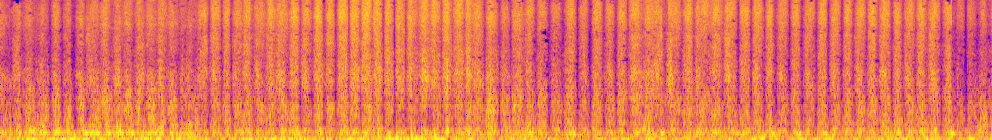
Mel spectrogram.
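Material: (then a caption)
Foam. Fingertips of both hands scratch and rub fast along the sides of a black foam microphone windscreen. The result is a dense, continuous stream of rapid scratchy friction over a heavy low rumble, with little high brightness, holding steady for the whole clip.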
